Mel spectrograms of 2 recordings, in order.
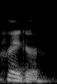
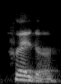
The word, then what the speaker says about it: Craker: How do you pronounce it? It's Craker. Yep. Okay. Craker is my last name.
